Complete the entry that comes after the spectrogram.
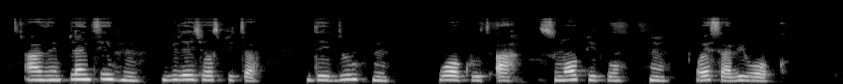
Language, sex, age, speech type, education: Nigerian Pidgin, female, 15-29, spontaneous, tertiary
